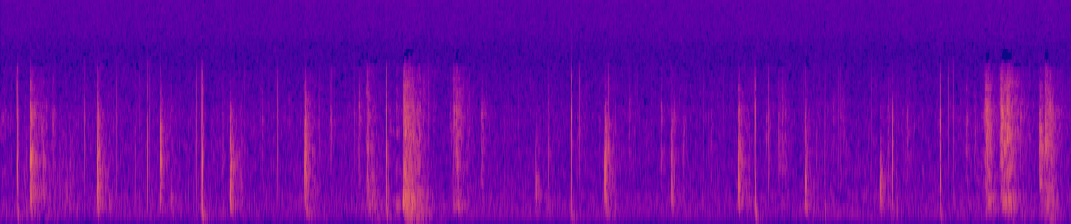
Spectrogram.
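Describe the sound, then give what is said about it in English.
Doors to a living room are shut with a series of sharp knocks and clicks, then a front door is opened, moderately loud with no talking. “Shut the doors to the living room before you open the front door,”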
